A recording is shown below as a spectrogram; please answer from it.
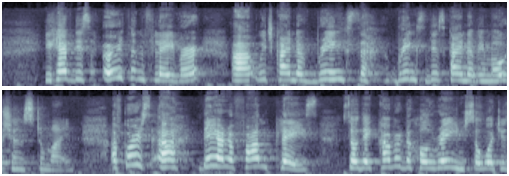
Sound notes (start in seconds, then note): none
